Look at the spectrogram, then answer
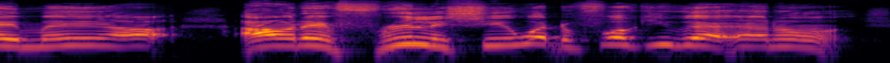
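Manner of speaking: high, jealous, possessive, prying tone. Acting out a jealous boyfriend complaining: imitating a jealous boyfriend. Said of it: "he'll be like".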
